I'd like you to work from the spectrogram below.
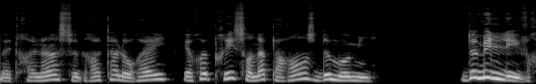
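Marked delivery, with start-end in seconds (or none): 4.6-5.4 loud, cried-out exclamation. Vaunois raises his offer to Maître Alain, exclaiming. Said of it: "s'écria Vaunois".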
